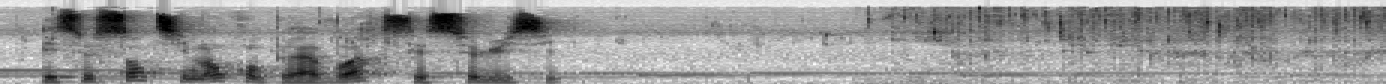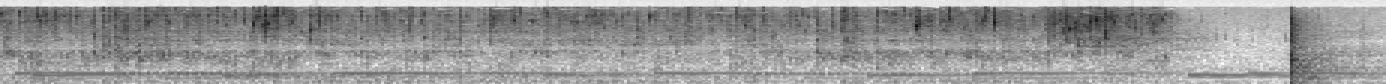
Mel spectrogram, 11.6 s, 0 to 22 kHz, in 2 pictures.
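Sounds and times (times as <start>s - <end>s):
speech: 0.2s - 2.5s
tap water filling a drinking glass: 3.0s - 10.7s.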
